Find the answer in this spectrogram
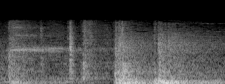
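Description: Logo-reveal sound effects over intro music: a short sharp click, then two heavy thuds in the second half whose deep rumble slowly fades.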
